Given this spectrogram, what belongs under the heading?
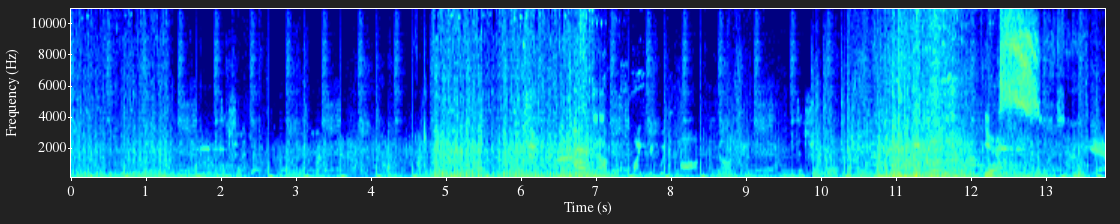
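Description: Rapid auto rifle fire in a Destiny 2 PvP match, repeated bursts of loud gunshots with clattering impacts throughout, with someone talking between and over the shots.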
